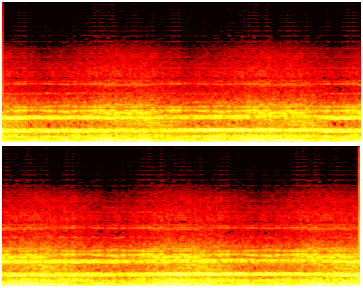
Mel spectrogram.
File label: PULSATING ARCHWAY AND STATUE LOOP; CRYSTAL SPAWNER SFX; Dungeon Defenders Eternity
